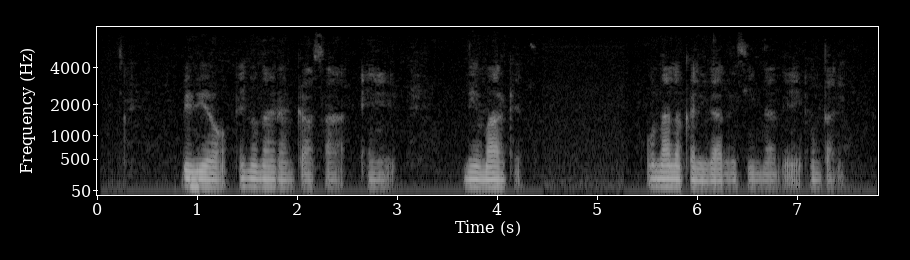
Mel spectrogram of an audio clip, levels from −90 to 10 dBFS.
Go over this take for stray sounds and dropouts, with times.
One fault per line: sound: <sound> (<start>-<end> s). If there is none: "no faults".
no faults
